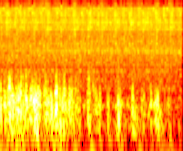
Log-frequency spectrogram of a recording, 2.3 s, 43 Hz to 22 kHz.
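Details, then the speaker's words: 2003 Toyota Tundra 4.7 2UZ-FE V8 after timing belt and water pump replacement. A quiet idle carries a soft rhythmic wow-wow pulsing several times a second; the owner suspects a pulley, cause unconfirmed. No check engine light and no overheating. "Definitely like a little bit of a weird sound. It's almost like a some like a pulley or something"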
